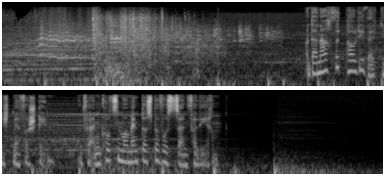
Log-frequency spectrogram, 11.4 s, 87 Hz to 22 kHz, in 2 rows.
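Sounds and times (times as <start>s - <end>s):
car tires screeching: 0.0s - 4.5s
old car crashing into the front side of another car: 0.6s - 4.2s
scattered bangs and rattling debris from a car collision: 0.7s - 4.5s
speech: 4.7s - 9.1s.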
